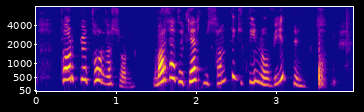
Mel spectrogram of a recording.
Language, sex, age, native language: Icelandic, female, 14, Icelandic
